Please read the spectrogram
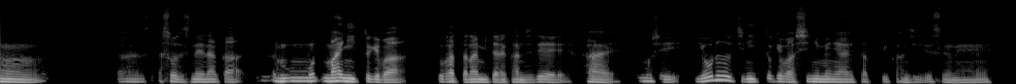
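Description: No technical faults can be heard anywhere in this speech recording. There are no events to place in time and nothing that calls for description.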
